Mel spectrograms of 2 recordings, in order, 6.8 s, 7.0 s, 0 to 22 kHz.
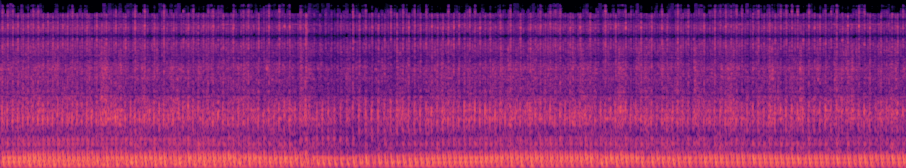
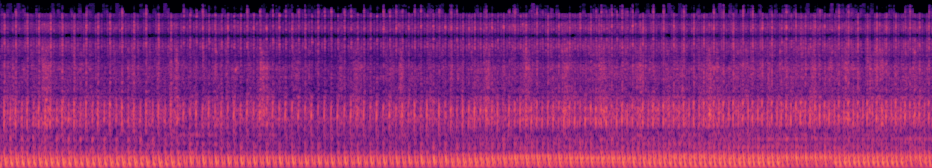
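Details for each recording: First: Maytag 72 twin-cylinder engine driving a power hacksaw, RPM being lowered after fitting a larger pulley. Once warmed up it chugs with occasional skipped beats, a misfire because one cylinder is more worn than the other. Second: Maytag 72 twin engine driving a power hacksaw, pulley changed from 4 in to 5 in because one cylinder is more worn and it bogged down; speed adjustment at its limit, runs steady and even at about 3.5 beats/s, a bit faster than wanted.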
